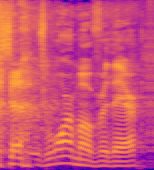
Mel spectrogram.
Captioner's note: laughter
